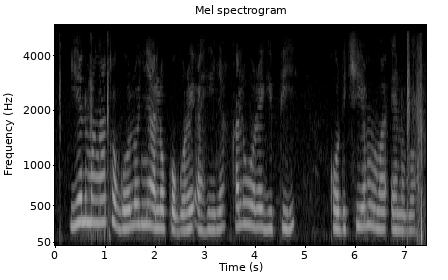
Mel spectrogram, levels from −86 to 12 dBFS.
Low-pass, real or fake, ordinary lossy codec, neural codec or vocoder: 5.4 kHz; real; AAC, 24 kbps; none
